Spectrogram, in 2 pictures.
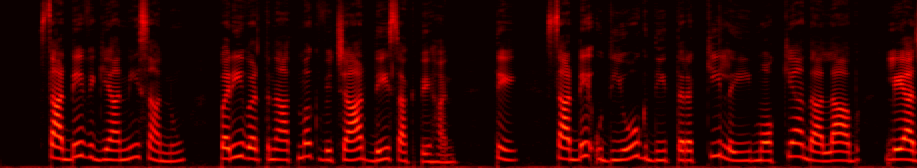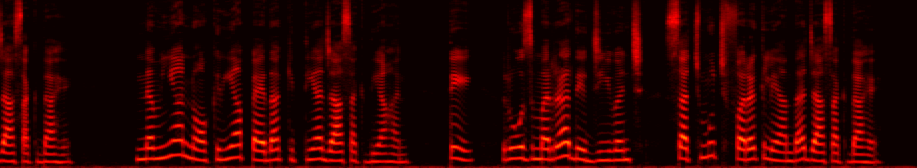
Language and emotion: Punjabi, neutral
